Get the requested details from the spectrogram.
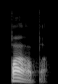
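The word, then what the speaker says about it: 爸爸: The second ba doesn't have any sound, doesn't have any tone. So it's your dad, your father, 爸爸.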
